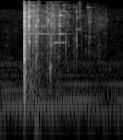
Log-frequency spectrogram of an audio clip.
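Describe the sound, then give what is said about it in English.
A small glass eyepiece lens falls and shatters on the ground with one sharp crack, followed by a brief scatter of tinkling fragments that fades within half a second. It is fairly quiet, with no voices. “You can see it spiraling down and land on the ground, the lens shattering.”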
